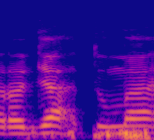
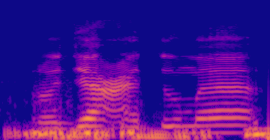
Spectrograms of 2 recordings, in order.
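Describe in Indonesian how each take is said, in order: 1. Huruf tengahnya hamzah biasa. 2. Huruf tengahnya ain yang jelas, dari tenggorokan. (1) "Jangan dibaca rojak. ... Kalau rojak berarti pakai hamzah" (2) "Kalau ain itu jelaskan"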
